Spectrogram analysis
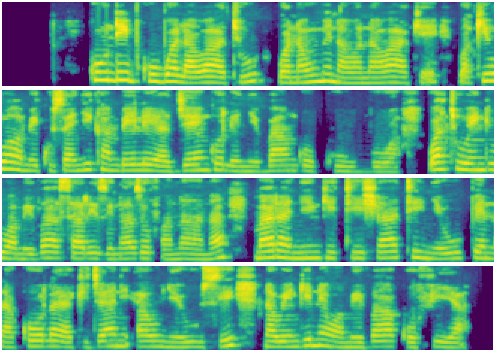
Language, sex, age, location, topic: Swahili, female, 50+, Kisumu, government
